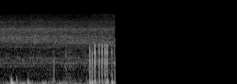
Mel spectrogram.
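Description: Handling noise from an exhaust pipe being turned in its box and plastic wrap: a few light clicks and a brief rustle just before a second in, over a steady recording hiss with a faint constant tone. The sound then cuts off suddenly to dead silence.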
